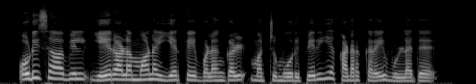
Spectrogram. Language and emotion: Tamil, neutral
